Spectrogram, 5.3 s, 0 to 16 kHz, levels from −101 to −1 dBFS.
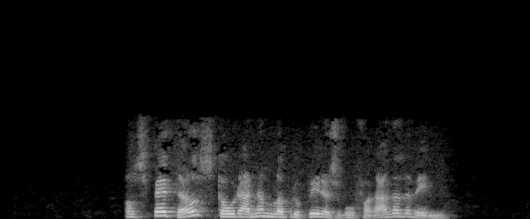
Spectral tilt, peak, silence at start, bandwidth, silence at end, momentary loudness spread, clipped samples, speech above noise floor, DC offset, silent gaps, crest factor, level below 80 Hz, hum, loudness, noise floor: -6.5 dB/octave; -12 dBFS; 1.25 s; 7.6 kHz; 0.85 s; 12 LU; under 0.1%; over 61 dB; under 0.1%; none; 18 dB; -76 dBFS; none; -29 LUFS; under -90 dBFS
